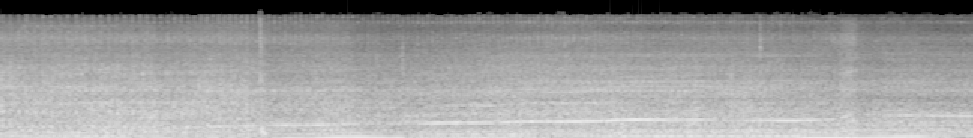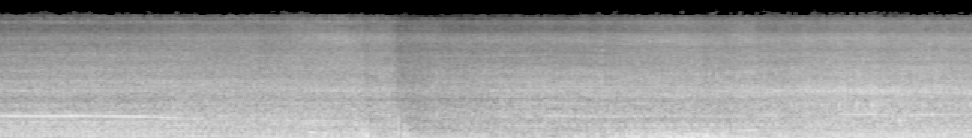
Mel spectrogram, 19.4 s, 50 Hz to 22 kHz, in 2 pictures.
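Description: Mercedes Unimog 421's 2.4-litre four-cylinder diesel engine running under load as the truck crawls slowly through muddy off-road ruts, steady throughout, with a whine that slowly rises in pitch a few seconds in and a higher whine near the middle.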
